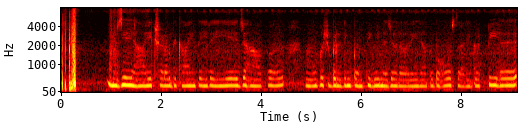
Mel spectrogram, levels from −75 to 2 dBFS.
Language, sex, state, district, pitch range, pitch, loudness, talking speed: Hindi, female, Haryana, Charkhi Dadri, 230-245 Hz, 240 Hz, -26 LUFS, 165 wpm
